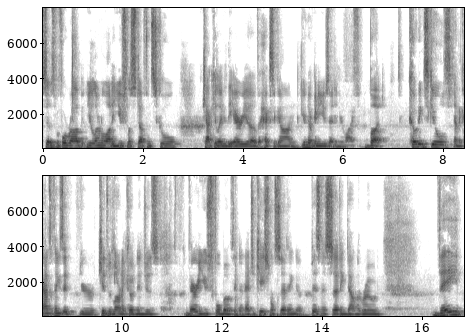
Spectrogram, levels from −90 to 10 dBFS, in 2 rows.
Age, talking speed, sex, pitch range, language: 20-39, 205 wpm, male, 110-125 Hz, English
